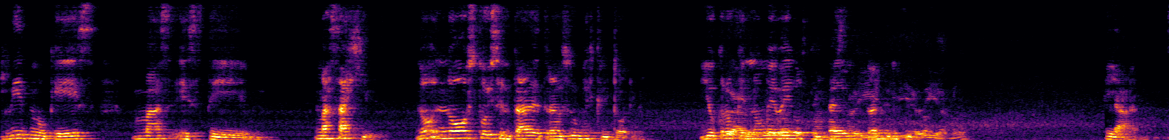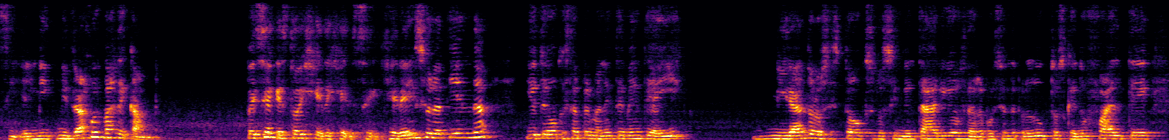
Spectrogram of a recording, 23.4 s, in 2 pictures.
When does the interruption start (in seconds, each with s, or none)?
7.2 s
